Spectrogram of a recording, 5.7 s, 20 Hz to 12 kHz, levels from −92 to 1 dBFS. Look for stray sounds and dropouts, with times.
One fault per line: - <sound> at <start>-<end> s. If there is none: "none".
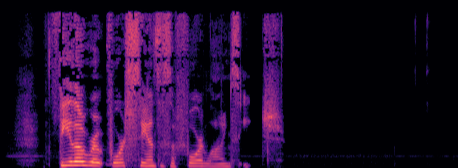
none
